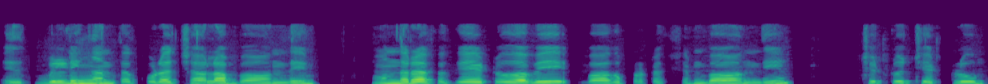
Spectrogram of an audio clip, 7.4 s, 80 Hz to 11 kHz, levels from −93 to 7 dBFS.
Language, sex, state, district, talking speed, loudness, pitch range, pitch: Telugu, female, Andhra Pradesh, Chittoor, 130 wpm, -23 LUFS, 210-230 Hz, 220 Hz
